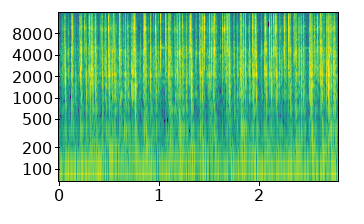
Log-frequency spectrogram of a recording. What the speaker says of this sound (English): Unfortunately, we have one of these guys, a mechanical keyboard.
